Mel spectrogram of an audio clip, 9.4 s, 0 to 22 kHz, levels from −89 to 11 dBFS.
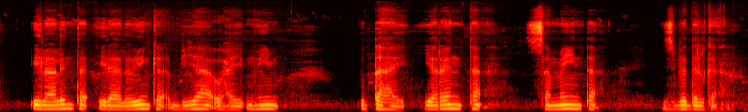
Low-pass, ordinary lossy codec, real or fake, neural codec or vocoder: none; none; real; none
